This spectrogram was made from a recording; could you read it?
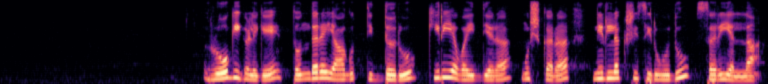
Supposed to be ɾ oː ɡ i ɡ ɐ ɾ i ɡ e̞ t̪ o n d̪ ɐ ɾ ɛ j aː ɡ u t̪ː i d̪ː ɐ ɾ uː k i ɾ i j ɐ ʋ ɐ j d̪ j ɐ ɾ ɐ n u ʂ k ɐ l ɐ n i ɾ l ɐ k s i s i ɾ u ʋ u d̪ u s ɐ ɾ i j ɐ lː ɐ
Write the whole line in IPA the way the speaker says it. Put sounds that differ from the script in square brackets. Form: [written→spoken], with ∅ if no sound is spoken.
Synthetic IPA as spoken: ɾ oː ɡ i ɡ ɐ [ɾ→ɭ] i ɡ e̞ t̪ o n d̪ ɐ ɾ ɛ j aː ɡ u t̪ː i d̪ː ɐ ɾ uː k i ɾ i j ɐ ʋ ɐ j d̪ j ɐ ɾ ɐ [n→m] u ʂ k ɐ [l→ɾ] ɐ n i ɾ l ɐ k [s→ʂ] i s i ɾ u ʋ u d̪ u s ɐ ɾ i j ɐ lː ɐ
